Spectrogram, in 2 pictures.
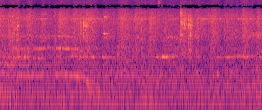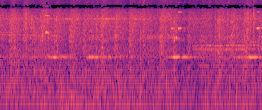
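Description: Narrow-gauge excursion train heard from aboard a passenger car as it rolls along: a steady rumble of wheels on rail, with a thin high tone that swells now and then, like wheel squeal.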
